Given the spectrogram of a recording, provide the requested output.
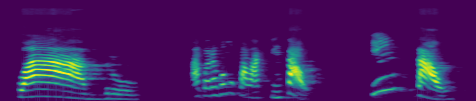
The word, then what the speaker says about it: quintal: Apareceu a letra U? Não. Então, nas sílabas que e na sílaba que, a gente não vai pronunciar a letrinha U, mas na hora de escrever, ela tem que estar ali.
